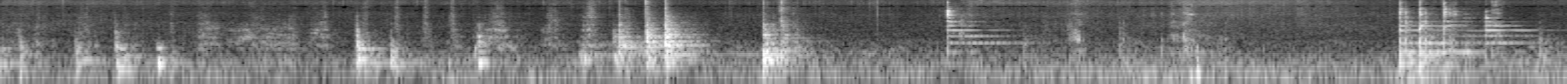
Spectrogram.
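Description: Metal spoon and steel pan scraping and clanking against a cast-iron pot as crumbly ground dal is tipped in and stirred, some clanks ringing briefly, with a faint sizzle of the dal frying in hot oil. The busiest run of scraping and knocking comes near the end.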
